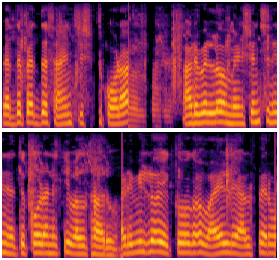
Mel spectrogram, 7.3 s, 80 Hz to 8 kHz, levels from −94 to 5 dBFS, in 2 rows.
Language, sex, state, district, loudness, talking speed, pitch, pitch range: Telugu, male, Andhra Pradesh, Srikakulam, -13 LUFS, 100 wpm, 205 Hz, 190-220 Hz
